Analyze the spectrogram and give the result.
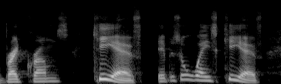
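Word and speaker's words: Kyiv: It was always Kiev. Suddenly, it's now pronounced on the news Kiev with just 1 syllable.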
